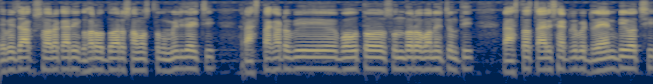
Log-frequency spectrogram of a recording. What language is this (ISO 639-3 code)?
ori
